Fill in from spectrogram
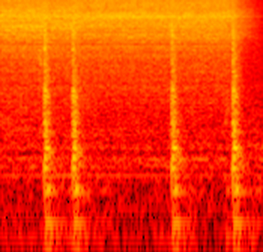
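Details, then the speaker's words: Cheap Chinese plasma cutter torch after reseating the loose switch plug: steady air hiss with sharp clicks as the arc catches and drops, then dies. Owner suspects the torch trigger switch; intermittent arc cut-out. "stopped again see it's not doing bugger all so my theory is it's got to be the switch"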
